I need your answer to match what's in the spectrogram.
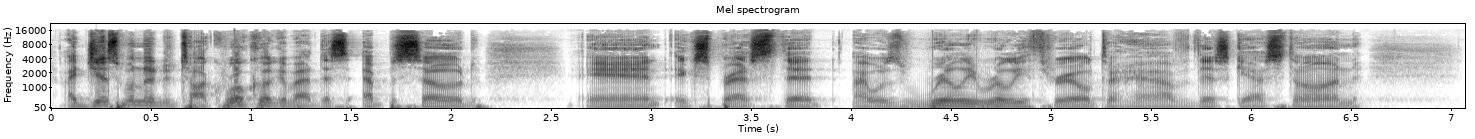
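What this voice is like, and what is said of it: Voice not quite normal, unwell. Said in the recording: “I apologize for my voice. I've had the flu for 5 days, and I'm just now starting to sound like myself again.”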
